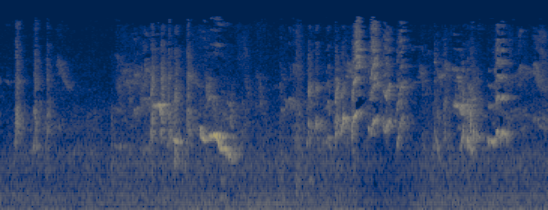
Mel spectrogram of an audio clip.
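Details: Eurasian bullfinches kept as captive birds giving soft, short descending whistled notes around the middle, among scattered chirps, clicks and rustling wingbeats.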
